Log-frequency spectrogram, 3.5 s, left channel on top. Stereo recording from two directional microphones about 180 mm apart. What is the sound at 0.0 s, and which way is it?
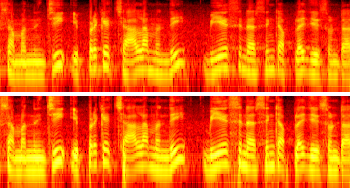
Speech, 30° right (ahead or behind).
